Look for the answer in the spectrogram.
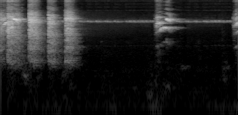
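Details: Long-tailed shrike, called Cendet Macan, gives four harsh rasping notes in quick succession, then a long thin steady high whistle, another rasp and the whistle again.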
